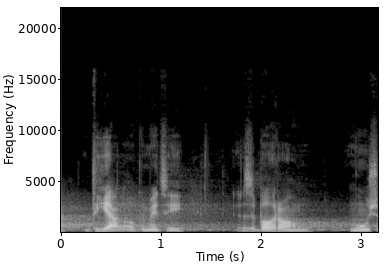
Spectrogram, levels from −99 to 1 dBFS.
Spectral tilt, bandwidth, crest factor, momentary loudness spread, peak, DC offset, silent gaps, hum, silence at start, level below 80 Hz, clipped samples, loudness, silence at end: -4 dB/octave; 10.5 kHz; 24 dB; 19 LU; -4 dBFS; under 0.1%; none; none; 0 s; -82 dBFS; under 0.1%; -25 LUFS; 0 s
